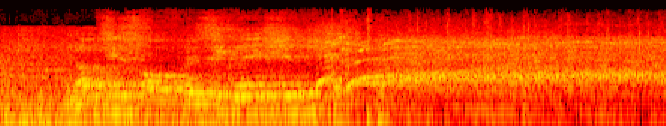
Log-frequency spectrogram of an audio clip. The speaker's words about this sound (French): Cris de joie et applaudissements au Parlement zimbabwéen, les députés n'ont certainement pas caché leurs sentiments à l'annonce surprise de la démission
